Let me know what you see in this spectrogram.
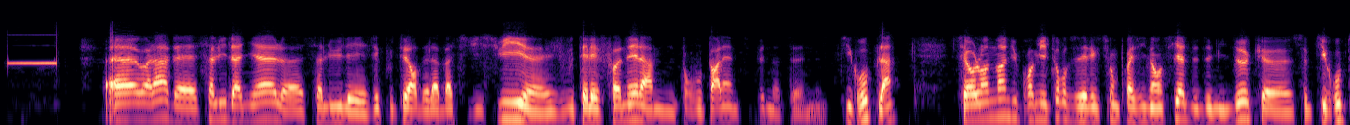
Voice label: Irak repondeur

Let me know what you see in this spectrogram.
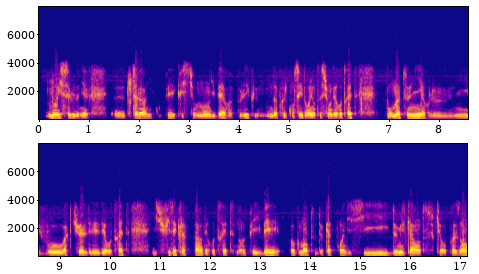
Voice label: Cotisations patronales repondeur

